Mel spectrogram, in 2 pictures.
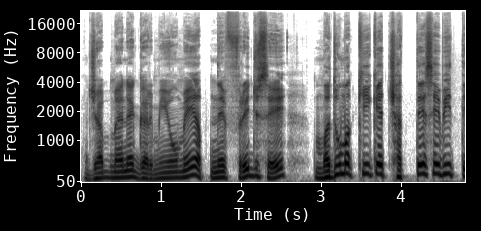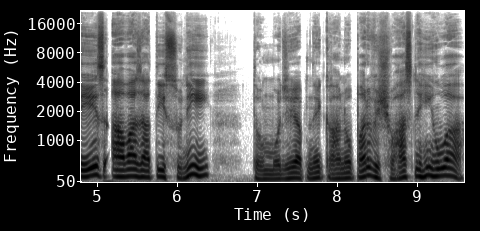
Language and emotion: Hindi, surprised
